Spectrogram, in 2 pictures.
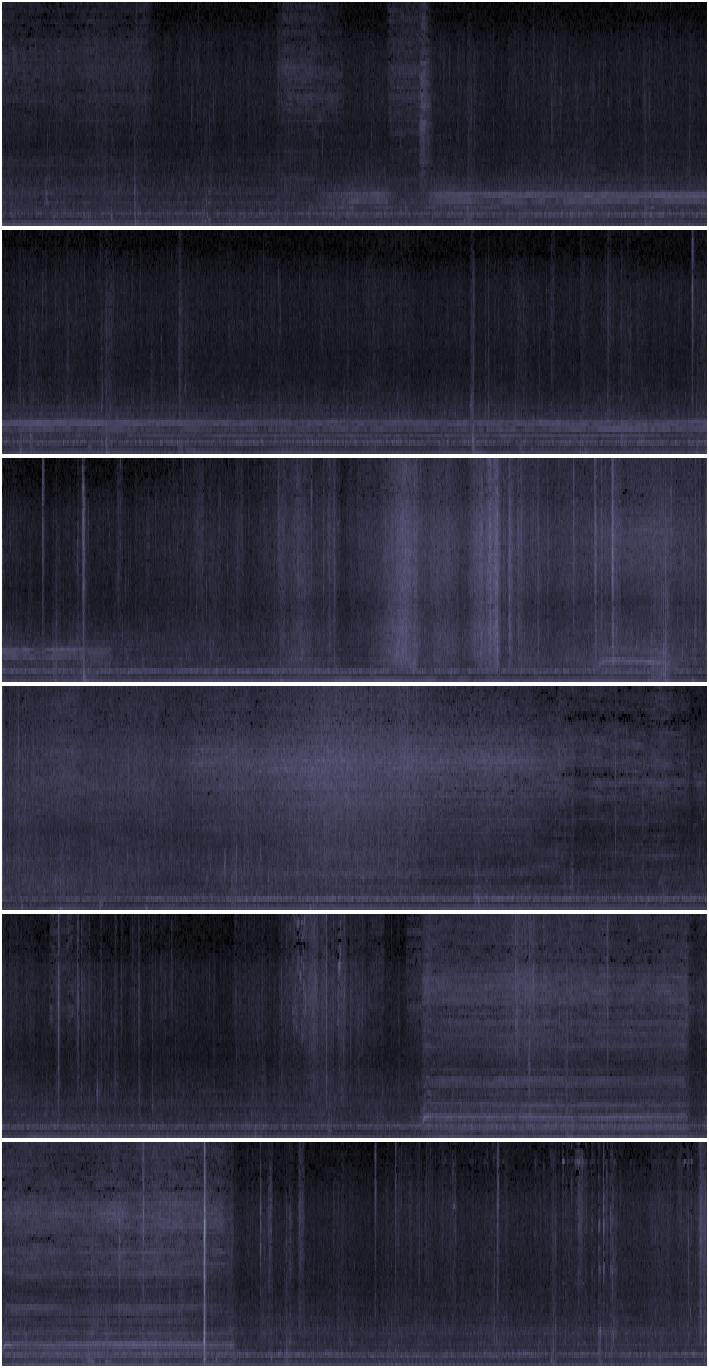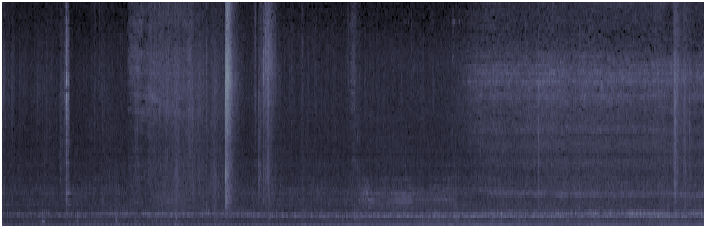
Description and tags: Marine cranes, from a punt, moving at sea (sound recorded from a boat with the engine running).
